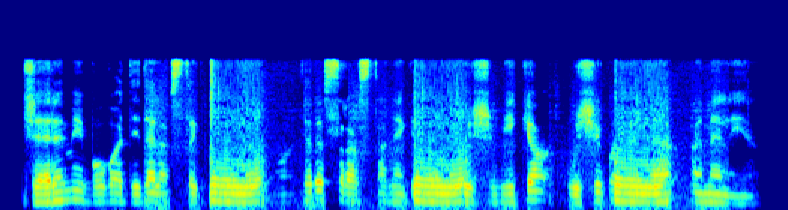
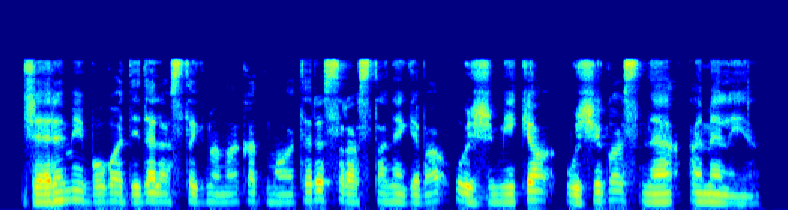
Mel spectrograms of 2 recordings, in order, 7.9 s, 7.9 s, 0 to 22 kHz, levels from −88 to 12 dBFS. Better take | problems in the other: second | noise reduction (neural mask model RNNoise)

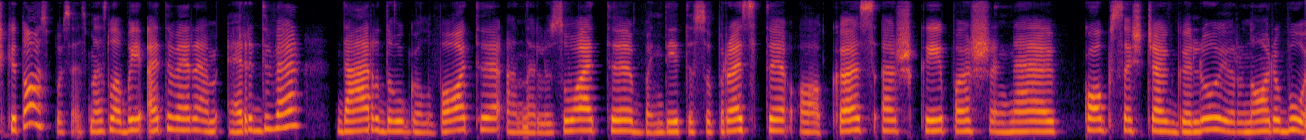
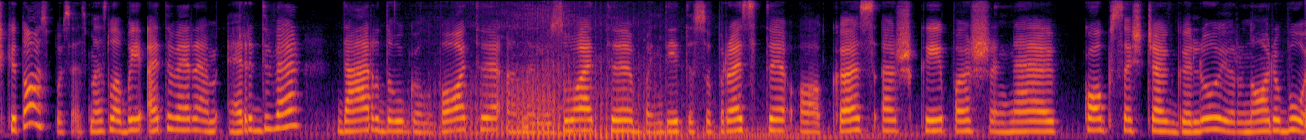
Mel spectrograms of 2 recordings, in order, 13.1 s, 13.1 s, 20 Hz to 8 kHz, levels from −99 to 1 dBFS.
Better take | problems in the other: first | background sound (Motorcycle); 15 dB below the speech

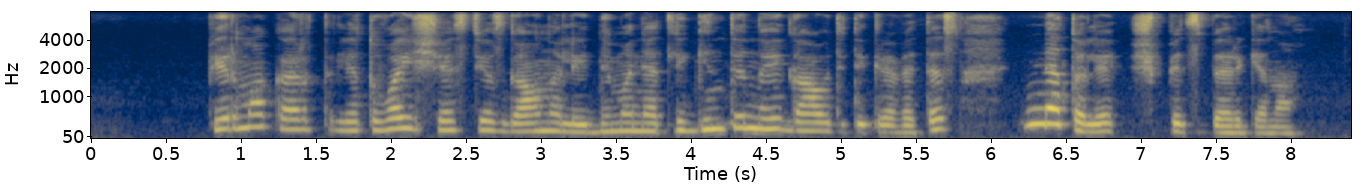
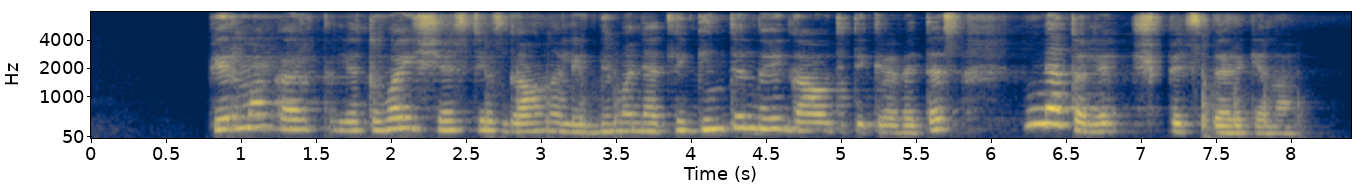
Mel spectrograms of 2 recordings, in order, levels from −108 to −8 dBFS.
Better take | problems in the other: first | noise reduction (neural mask model DeepFilterNet 3)

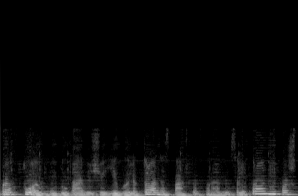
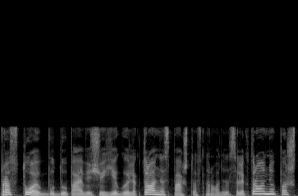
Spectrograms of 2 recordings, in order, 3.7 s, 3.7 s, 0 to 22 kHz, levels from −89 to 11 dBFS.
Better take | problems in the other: second | noise reduction (neural separator model SepFormer DNS4)

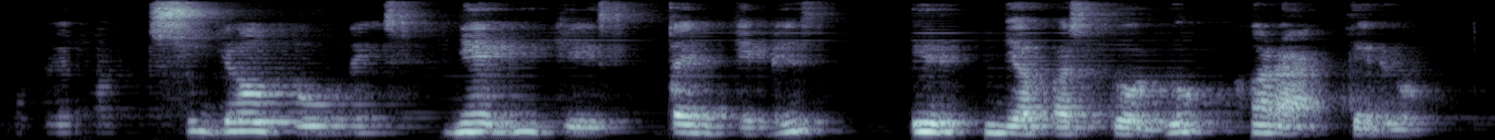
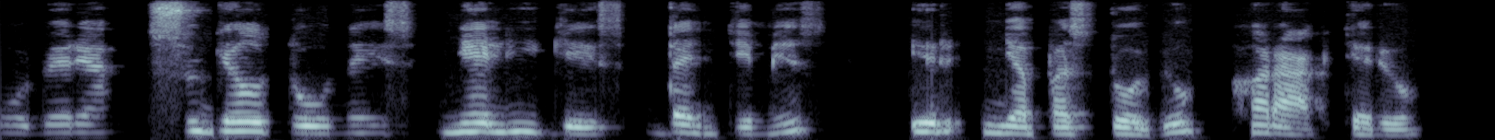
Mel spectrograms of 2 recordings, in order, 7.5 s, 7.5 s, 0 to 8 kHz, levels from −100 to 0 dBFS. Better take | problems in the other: second | noise reduction (neural mask model DeepFilterNet 3)

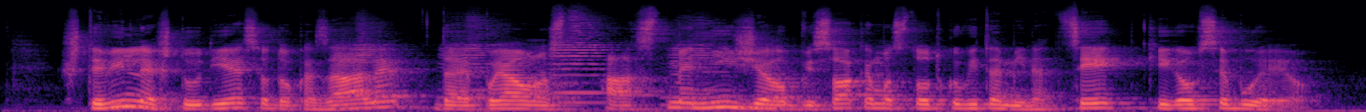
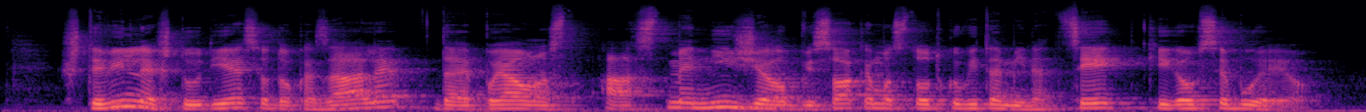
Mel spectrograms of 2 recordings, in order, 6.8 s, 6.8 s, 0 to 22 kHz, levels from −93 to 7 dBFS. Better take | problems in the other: second | background sound (Brass instrument); 17 dB below the speech

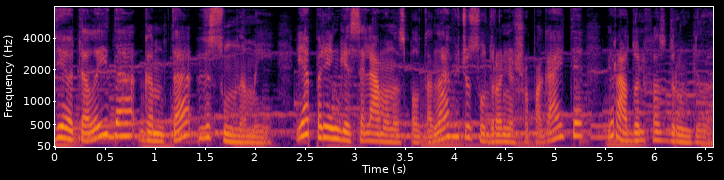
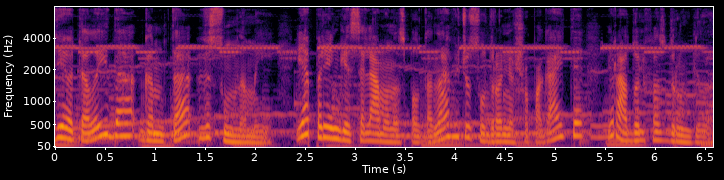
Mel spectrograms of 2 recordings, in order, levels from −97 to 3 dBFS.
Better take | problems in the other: first | background sound (Alarm); 17 dB below the speech

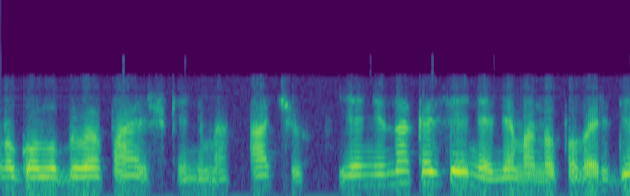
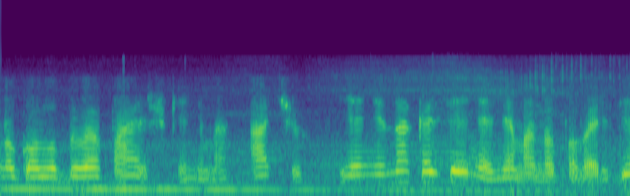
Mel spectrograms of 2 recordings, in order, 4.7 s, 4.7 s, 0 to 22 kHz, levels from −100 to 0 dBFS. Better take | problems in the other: first | background sound (Motorcycle); 12 dB below the speech

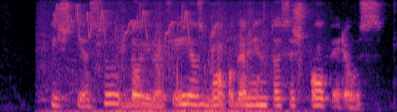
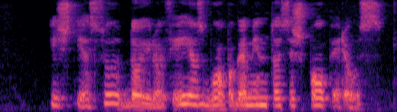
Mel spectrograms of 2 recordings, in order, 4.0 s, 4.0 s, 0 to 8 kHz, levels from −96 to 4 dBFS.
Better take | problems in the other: second | background sound (Bird); 10 dB below the speech

